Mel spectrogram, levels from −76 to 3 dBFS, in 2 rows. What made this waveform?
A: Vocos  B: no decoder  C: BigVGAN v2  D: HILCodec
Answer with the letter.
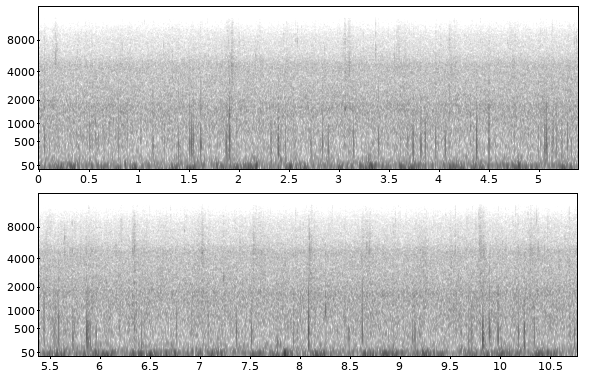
B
